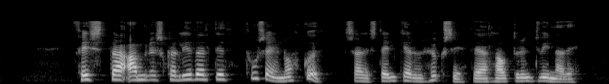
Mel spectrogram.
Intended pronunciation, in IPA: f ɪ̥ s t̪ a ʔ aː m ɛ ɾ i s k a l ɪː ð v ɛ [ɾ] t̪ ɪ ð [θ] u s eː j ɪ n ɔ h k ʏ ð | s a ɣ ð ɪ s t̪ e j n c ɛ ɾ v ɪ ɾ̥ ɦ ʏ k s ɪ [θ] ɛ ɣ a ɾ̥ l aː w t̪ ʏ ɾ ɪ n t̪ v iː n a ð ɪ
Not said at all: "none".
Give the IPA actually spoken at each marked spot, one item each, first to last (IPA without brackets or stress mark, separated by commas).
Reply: l, θ, θ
